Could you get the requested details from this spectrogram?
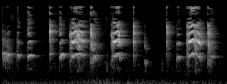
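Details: A white cockatiel gives a run of bright, chattering whistles and warbled notes in quick bursts, high-pitched and somewhat harsh, in a small indoor room.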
